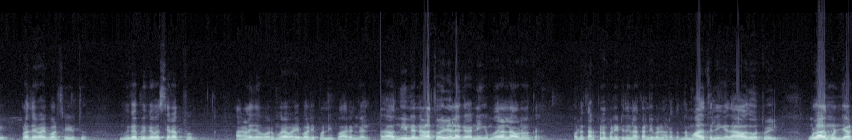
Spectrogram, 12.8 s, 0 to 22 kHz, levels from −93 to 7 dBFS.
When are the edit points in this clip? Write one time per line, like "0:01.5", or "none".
0:05.6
